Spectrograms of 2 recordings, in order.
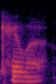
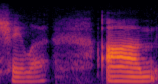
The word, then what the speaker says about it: Shayla: Is it Shayla? I'm pretty sure I'm saying it right. Or is it Kayla? No, it's Shayla.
